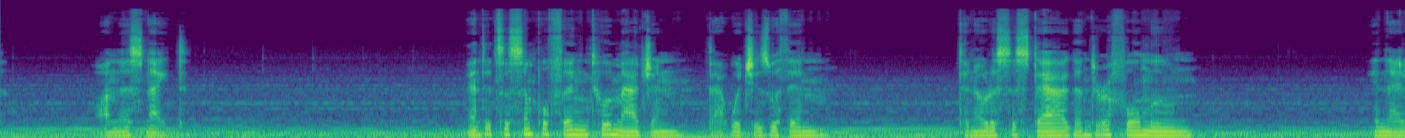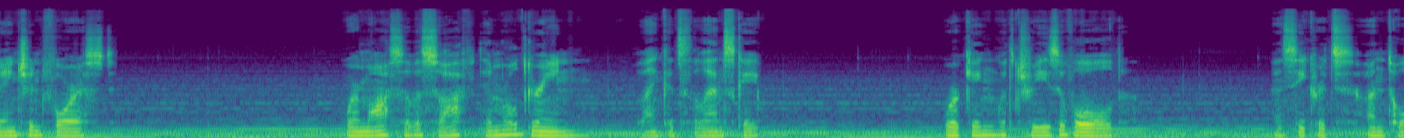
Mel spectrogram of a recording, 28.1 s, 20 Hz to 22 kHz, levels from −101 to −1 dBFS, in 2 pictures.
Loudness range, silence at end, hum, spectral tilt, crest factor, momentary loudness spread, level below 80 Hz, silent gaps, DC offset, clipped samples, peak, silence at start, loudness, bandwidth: 6 LU; 0 s; none; -5 dB/octave; 22 dB; 17 LU; -38 dBFS; none; under 0.1%; under 0.1%; 0 dBFS; 0 s; -21 LUFS; 16 kHz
